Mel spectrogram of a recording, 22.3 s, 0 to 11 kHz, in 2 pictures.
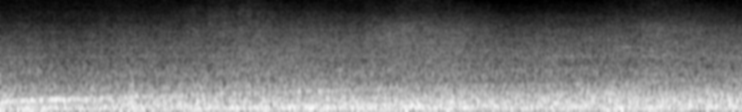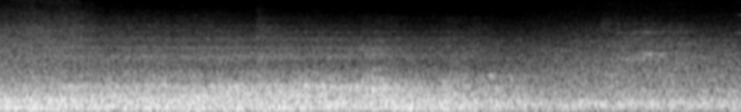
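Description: Hanshin 8000-series electric train pulling away from a station platform, its traction motors whining in a rising tone as it speeds up, over the steady rumble of the wheels on the rails. The sound eases off a little in the last few seconds as the cars run past.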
